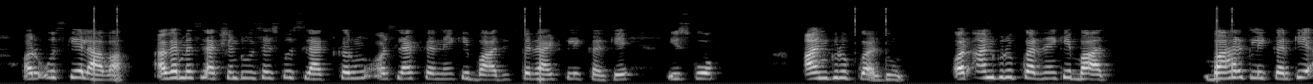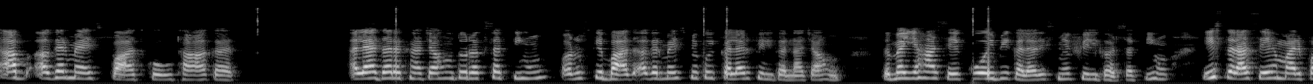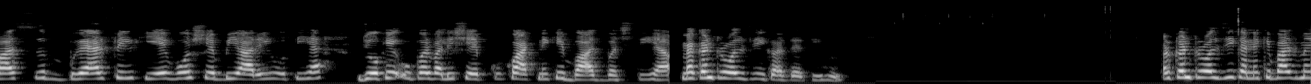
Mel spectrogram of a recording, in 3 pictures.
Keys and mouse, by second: 0.9 click, 5.0 right click, 12.1 click, 15.6 click, 20.1 click, 34.1 z, 35.2 z, 35.9 z, 36.7 z, 37.3 click.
